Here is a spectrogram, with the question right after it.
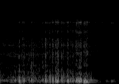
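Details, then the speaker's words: Tired old female dog snoring while asleep: soft, low rumbling snore, one fluttering breath fading into a quiet room. "someone's snoring on this video. Stray kitten 4998. Yes, it's a dog. There is a dog snoring."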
